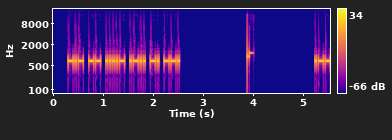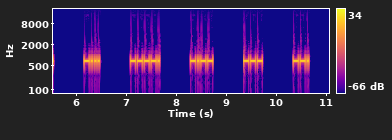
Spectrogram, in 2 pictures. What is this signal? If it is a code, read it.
Morse code, heard as a keyed tone, about 34 wpm, spaced as for 18 wpm, 700 Hz. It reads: KM4LNG WB9YOG
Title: USA Call Signs - 6 Characters - 6x Character Spacing - 35wpm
